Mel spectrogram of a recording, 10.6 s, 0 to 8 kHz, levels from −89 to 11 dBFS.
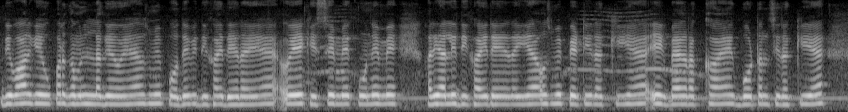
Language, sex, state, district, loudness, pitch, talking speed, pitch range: Hindi, female, Uttar Pradesh, Shamli, -16 LUFS, 225 Hz, 215 wpm, 215-230 Hz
